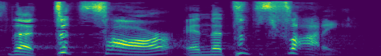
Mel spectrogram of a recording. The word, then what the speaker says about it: tsadi: Pronounce the T and the Z. Tsadi. Come on. Tsadi. We actually have that in an English word. Sort of an English word. The tsar. Do you ever wonder why the tsar starts with a ts? Because it's the tsadi. Okay? So you pronounce it like the tsar. If you're from Lubbock, you can just say czar. And you can just say zadi.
